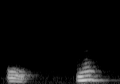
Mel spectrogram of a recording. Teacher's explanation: ओष्ठ्य. म्हणजे आपले ओठ जे आहेत त्यांना राऊंड करावं लागतं आपल्याला उच्चार करताना. ओ, उ आणि उ उच्चार ओठांशिवाय होऊ शकत नाही, म्हणून यांचं उच्चार स्थान कसं आहे?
